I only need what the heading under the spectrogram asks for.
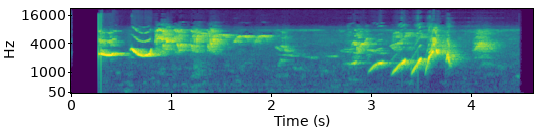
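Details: White-rumped shama giving a coarse, sharp 'tembakan' song to lure other shamas into singing; a sharp click, then whistled and buzzy high notes, a pause, and a quick series of rising slurred whistles climbing in pitch.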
